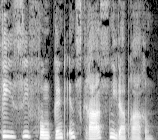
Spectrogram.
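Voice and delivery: plain reading voice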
